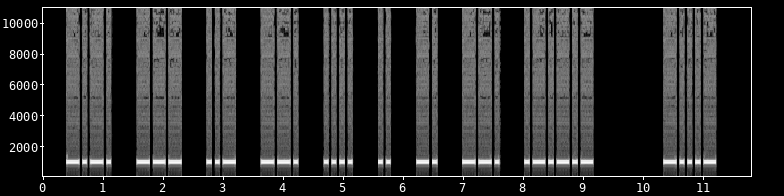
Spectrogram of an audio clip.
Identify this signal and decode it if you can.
Morse code, heard as a keyed tone, about 18 wpm, spaced as for 12 wpm, 1000 Hz. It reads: COUGHING. <BT>
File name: qotdfiles / 12wpm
